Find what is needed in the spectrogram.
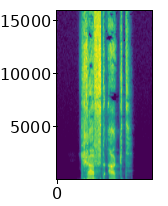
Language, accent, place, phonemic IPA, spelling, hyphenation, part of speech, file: German, Germany, Berlin, /ˈkʁaftˌakt/, Kraftakt, Kraft‧akt, noun, De-Kraftakt.ogg
- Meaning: 1. show of strength, stunt, feat 2. tour de force, strenuous effort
